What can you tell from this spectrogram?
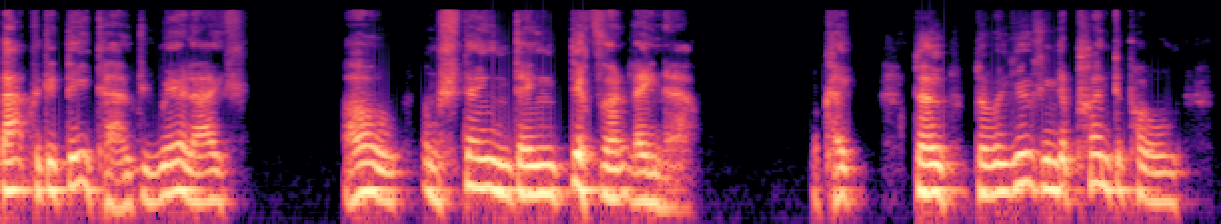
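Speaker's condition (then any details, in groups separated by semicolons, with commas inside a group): Profound deafness; born profoundly deaf, cochlear implant one ear after ear problem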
